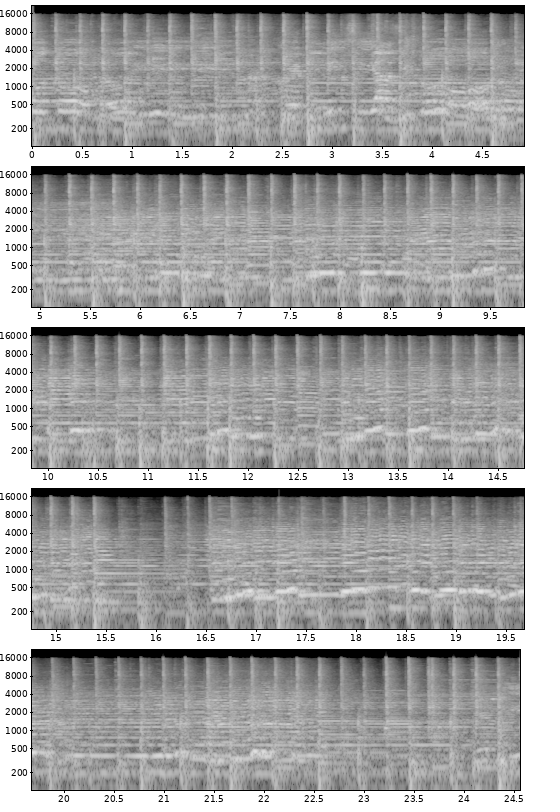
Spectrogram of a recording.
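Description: Live Cretan syrtos: a bowed Cretan lyra carries the melody, over a laouto strumming a steady rhythm and a drum beating time. The music thins briefly about two-thirds of the way through, then picks up again.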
